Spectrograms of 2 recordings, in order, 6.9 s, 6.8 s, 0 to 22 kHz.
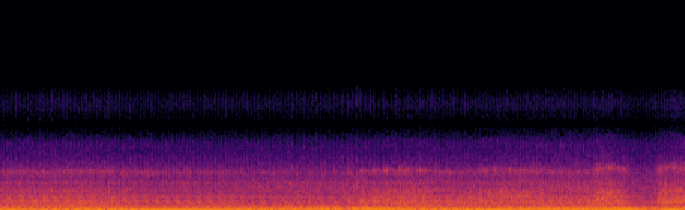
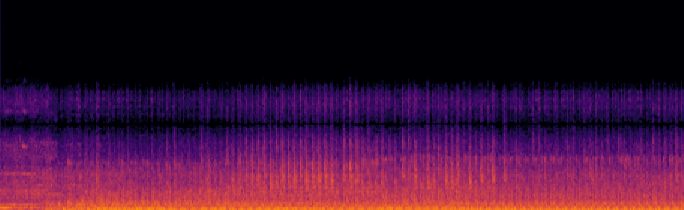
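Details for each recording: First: Twin-turbo Detroit Diesel 12V71 two-stroke generator, revived after sitting abandoned, idling deep and even with a steady low drone, fan no longer clattering against its guard; normal idle. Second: Twin-turbo Detroit Diesel 12V71 generator pulled from a field, first start: steady running with quick metallic rattle, about four ticks a second, from fan blades striking the guard.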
